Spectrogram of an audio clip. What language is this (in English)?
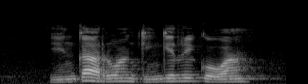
Tsonga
